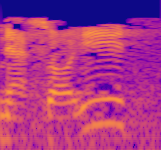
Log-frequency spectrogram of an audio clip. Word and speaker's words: نسائی: یعنی سنن نسائی تلفظ درست بشه به فتح نون، نام روستاشه، نام شهرشه، مال اطراف نیشابور هم بوده، حالا نمیدونم این روستا هست نیست چجوریه.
